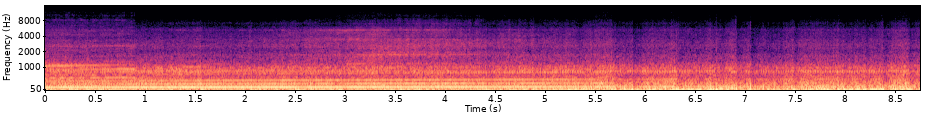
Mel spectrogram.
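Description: Classic Mini's A-series four-cylinder engine running hard at high revs, heard from inside the cabin. Its note sags slightly over the first five seconds and then softens a little, with steady road and wind noise underneath.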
